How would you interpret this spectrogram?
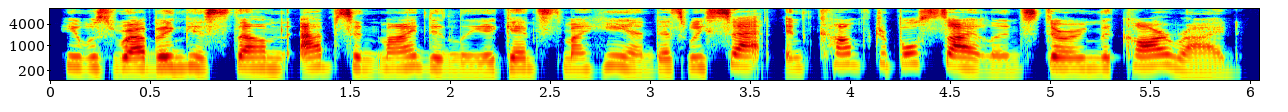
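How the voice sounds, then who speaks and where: A woman narrating a first-person romance story in an expressive, dramatic storytelling way. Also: a little high, a little fast, no echo, clean studio sound. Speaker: audiobook narrator.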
